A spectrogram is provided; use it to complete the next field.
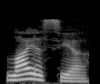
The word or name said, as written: lyusya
